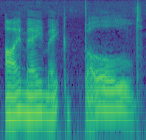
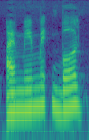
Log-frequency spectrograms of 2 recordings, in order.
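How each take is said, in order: First: It is said in the speaker's own accent. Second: It is said in an Indian accent.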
